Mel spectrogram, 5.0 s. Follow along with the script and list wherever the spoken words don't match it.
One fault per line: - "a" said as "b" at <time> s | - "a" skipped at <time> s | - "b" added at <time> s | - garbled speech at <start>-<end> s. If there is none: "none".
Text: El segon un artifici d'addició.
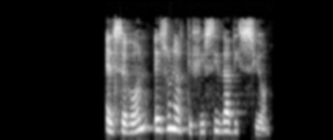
- "és" added at 2.4 s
